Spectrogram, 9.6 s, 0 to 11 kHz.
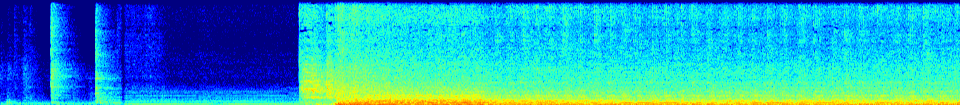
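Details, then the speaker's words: GSX-R 1000 engine in dirt track dwarf car after new spark plugs (old ones ran too rich) and cleaned injectors: clicks, then engine catches and runs steady, even, slightly raspy; normal running. "that's right now we got that's that clean Chris rail of a Gixxer engine you heard it that's the way it's supposed to sound"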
